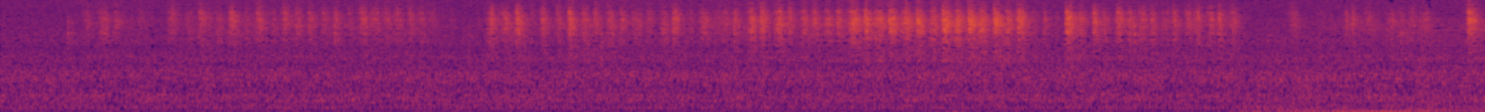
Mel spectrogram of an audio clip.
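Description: Paintbrush scrubbing and dabbing paint onto the painting surface: quick, fine scratchy strokes in two spells with a short pause between, stopping about nine seconds in. A low rumble comes in near the end.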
